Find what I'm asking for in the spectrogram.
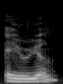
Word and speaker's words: Ayreon: Entonces en el 2000, Aireon, o su pronunciación más correcta que es Aireon.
